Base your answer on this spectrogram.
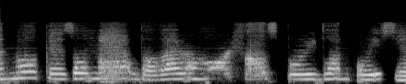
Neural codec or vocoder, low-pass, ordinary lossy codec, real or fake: codec, 44.1 kHz, 0.9 kbps, DAC; 7.2 kHz; none; fake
